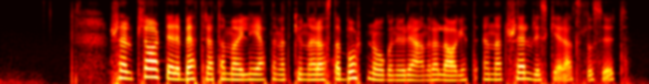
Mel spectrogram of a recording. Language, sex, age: Swedish, female, 18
